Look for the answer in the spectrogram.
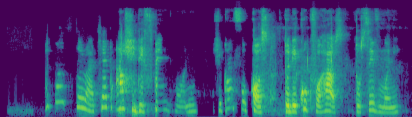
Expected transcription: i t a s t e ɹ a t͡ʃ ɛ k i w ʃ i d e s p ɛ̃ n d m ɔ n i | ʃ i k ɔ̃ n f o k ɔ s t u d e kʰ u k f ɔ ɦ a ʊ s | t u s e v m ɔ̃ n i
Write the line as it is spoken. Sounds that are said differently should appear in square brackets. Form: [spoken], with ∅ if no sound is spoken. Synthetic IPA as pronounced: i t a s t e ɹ a t͡ʃ ɛ k [a] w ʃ i d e s p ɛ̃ n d m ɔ n i | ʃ i k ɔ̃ n f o k ɔ s t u d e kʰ u k f ɔ ɦ a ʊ s | t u s e v m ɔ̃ n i

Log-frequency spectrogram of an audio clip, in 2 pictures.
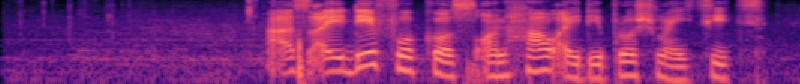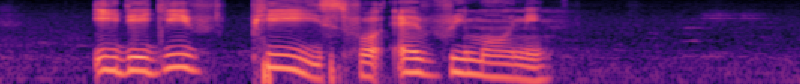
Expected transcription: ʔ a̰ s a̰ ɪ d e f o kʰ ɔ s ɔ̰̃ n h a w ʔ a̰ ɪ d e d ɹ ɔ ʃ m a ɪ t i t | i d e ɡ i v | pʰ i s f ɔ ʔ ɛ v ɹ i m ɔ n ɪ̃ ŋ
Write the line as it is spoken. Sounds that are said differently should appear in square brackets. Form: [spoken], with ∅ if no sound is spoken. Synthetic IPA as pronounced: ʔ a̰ s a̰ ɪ d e f o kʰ ɔ s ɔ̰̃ n h a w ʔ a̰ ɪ d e [b] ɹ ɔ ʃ m a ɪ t i t | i d e ɡ i v | pʰ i s f ɔ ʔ ɛ v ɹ i m ɔ n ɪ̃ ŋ

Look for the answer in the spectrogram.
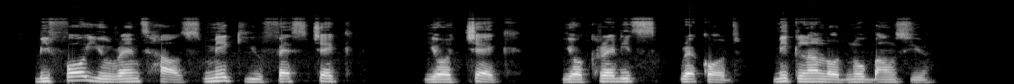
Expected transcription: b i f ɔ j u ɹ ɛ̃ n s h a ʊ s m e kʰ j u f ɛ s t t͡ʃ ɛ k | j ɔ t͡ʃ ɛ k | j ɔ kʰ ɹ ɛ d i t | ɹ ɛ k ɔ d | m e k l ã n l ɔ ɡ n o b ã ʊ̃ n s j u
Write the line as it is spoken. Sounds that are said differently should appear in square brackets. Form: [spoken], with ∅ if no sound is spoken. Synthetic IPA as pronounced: b i f ɔ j u ɹ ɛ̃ n [t] h a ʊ s m e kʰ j u f ɛ s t t͡ʃ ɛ k | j ɔ t͡ʃ ɛ k | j ɔ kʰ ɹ ɛ d i t | ɹ ɛ k ɔ d | m e k l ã n l ɔ [d] n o b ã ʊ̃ n s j u

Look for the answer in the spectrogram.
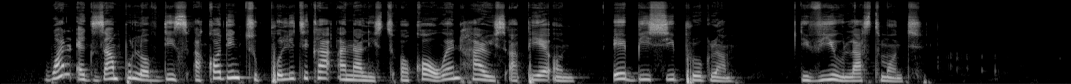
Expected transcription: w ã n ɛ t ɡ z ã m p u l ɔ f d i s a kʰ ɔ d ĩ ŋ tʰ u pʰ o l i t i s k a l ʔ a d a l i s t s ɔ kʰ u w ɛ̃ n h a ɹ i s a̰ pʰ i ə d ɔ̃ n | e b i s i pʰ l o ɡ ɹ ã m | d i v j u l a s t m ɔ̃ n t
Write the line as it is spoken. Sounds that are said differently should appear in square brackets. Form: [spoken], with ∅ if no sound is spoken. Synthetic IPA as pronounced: w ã n ɛ [∅] ɡ z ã m p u l ɔ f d i s a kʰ ɔ d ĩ ŋ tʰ u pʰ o l i t i [∅] k a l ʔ a [n] a l i s t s ɔ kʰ [ɔ] w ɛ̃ n h a ɹ i s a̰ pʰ i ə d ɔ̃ n | e b i s i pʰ [ɹ] o ɡ ɹ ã m | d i v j u l a s t m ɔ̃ n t

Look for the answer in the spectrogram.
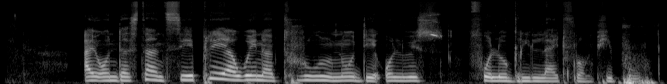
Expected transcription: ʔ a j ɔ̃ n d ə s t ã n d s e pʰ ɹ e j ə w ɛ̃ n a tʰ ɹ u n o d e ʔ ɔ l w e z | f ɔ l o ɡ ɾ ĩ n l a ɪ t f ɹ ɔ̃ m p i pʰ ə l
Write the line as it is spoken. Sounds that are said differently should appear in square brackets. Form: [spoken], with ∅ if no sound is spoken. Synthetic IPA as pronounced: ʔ a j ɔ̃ n d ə s t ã n d s e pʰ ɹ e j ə w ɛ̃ n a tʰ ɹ u n o d e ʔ ɔ l w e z | f ɔ l o ɡ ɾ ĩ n l a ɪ t f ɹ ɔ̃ m [pʰ] i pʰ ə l

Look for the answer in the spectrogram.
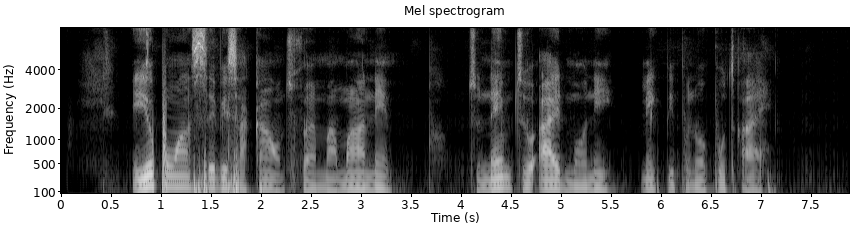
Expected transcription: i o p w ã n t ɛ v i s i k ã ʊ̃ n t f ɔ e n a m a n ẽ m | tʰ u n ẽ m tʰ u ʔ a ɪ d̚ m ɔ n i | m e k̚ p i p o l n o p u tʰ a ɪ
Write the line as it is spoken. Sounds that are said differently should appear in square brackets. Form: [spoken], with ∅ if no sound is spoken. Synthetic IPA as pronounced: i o p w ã n [s] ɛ v i s [a] k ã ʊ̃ n t f ɔ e [m] a m a n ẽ m | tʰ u n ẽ m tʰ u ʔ a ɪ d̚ m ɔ n i | m e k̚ p i p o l n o p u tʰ a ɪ

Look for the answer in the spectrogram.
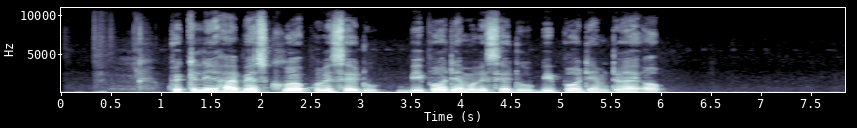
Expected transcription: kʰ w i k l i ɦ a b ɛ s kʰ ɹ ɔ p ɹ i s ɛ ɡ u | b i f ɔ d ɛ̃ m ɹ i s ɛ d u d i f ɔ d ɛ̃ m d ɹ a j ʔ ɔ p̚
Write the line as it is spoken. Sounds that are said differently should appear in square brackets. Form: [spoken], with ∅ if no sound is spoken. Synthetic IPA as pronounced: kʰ w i k l i ɦ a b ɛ s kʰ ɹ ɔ p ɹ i s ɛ [d] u | b i f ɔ d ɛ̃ m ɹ i s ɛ d u [b] i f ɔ d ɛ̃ m d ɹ a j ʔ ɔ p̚

